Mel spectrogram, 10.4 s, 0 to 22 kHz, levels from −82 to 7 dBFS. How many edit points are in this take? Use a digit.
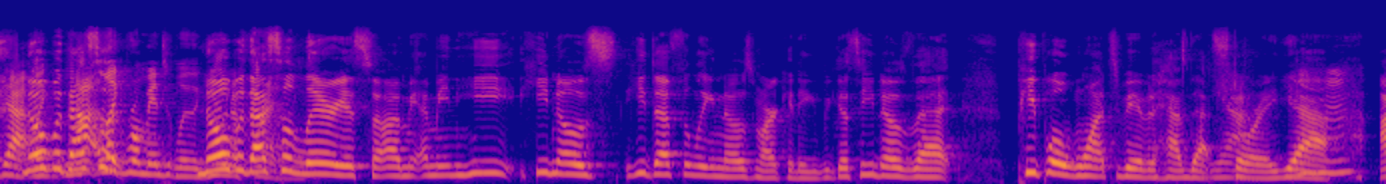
0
